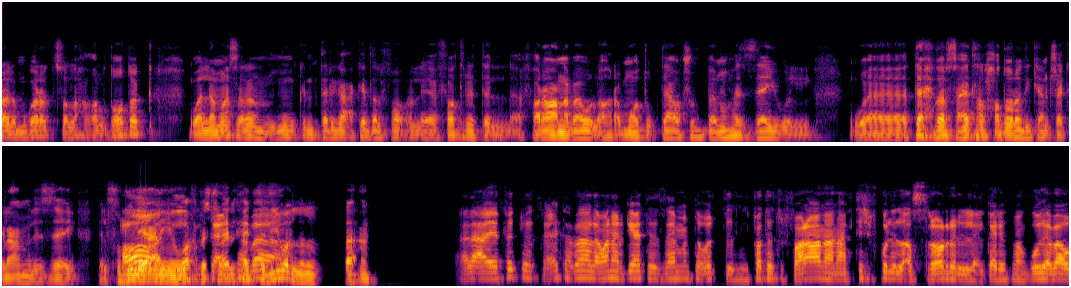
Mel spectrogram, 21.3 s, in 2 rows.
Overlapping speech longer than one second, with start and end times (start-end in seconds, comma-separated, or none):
11.9-13.6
